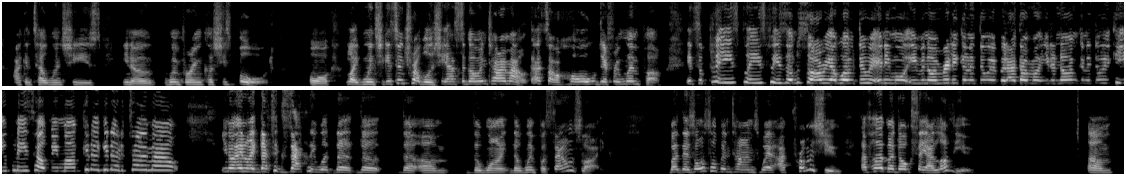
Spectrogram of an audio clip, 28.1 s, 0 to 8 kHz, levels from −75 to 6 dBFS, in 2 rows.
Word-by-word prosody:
I 195 - -5
can 190 0 -9
tell 185 -1 -2
when 190 0 -9
she's, 180 -3 -6 0.3
you 200 - -6
know, 170 -1 -3
whimpering 200 +1 -3
'cause 205 0 -6
she's 210 -4 -7
bored 435 - -1 0.5
or, 170 -2 0 0.2
like, 200 0 +4
when 220 0 +1
she - - 0
gets - - 0
in 310 - +1
trouble 295 -8 +2
and 190 - -3
she 235 - -4
has 240 0 0
to 250 - -3
go 245 0 0
in 255 +1 -2
time 260 -1 +3
out, 250 - +2
that's 285 0 -2
a 205 -4 +1
whole 235 +2 -1
different 230 +1 -2
whimper, 250 -2 -2 0.4
it's 270 +2 -2
a 305 - -4
"Please, 375 0 +2
please, 345 -5 -1
please. 345 -5 +1
I'm 320 +2 +5
sorry. 330 -2 +5
I 315 - +9
won't 315 -1 +6
do 335 0 +1
it 305 -3 +4
anymore 310 -1 +2
even 300 0 +1
though 300 - +6
I'm 300 - -6
really 330 0 +7
gonna 305 -1 -2
do 315 - -2
it, 305 -1 +1
but 285 0 +4
I 290 - +5
don't 305 -1 +5
want 300 -2 -2
you 290 - -5
to 295 - -12
know 310 0 +4
I'm 315 0 -3
gonna 300 -1 -6
do 315 - -8
it. 325 0 -4
Can 370 -2 -2
you 340 - -4
please 370 -2 -1
help 335 -4 +6
me, 330 0 +1
mom? 330 0 +1
Can 455 - -2
I 445 - 0
get 440 +1 +1
out 415 - -4
of 350 - -23
time 435 -2 +1
out?" 400 -2 +2 0.5
You 295 - -9
know? 300 - +6
And, 300 0 +7
like, 290 -2 +5
that's 295 +5 +5
exactly 255 - +1
what 235 0 -7
the 220 -3 -1
the 210 -2 -3 0.3
the, 205 -2 -5
um, 190 -2 -8 0.3
the 195 +1 -5
whine 190 -1 -5
the 190 - -4
whimper 205 -2 -8
sounds 305 - -6
like. - - -9 0.8
But 245 0 -3
there's 240 +1 -2
also 315 +5 -1
been 265 -4 -7
times 230 -3 -9
where, 225 -2 -2
I 210 - -3
promise 400 +6 -3
you, 340 -5 -5 0.2
I've 230 +1 -3
heard 310 +1 +3
my 280 - +3
dog 255 -1 -1
say, 250 -2 +1
"I 200 - +2
love 330 - -2
you." 380 +3 -13 1.4
Um. 195 -2 -2
280 Hz, 235 wpm, -23 LUFS, 215-330 Hz, 1.4 s, I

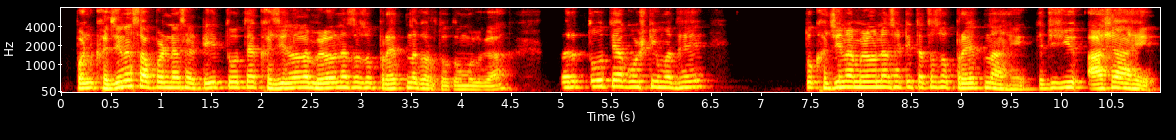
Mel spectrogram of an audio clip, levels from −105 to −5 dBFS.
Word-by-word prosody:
पण 170 +1 +3
खजिना 180 +7 +3
सापडण्यासाठी 185 -5 +4
तो 190 0 0
त्या 195 0 0
खजिन्याला 170 +3 +2
मिळवण्याचा 185 +2 +2
जो 180 0 -2
प्रयत्न 160 +2 -2
करतो 140 -5 -5
तो 130 - -7
मुलगा. 120 0 -5 0.6
तर 190 +1 0
तो 220 +1 +3
त्या 220 -1 +2
गोष्टीमध्ये, 200 -2 -2 1.2
तो 190 - -3
खजिना 190 +4 +1
मिळवण्यासाठी 200 0 0
त्याचा 190 0 -1
जो 195 0 -1
प्रयत्न 175 0 -1
आहे, 140 -4 -2 0.2
त्याची 150 +4 -5
जी 190 +2 +1 0.2
आशा 185 +4 +3
आहे, 155 -6 +1
185 Hz, 145 wpm, -23 LUFS, 165-195 Hz, 1.2 s, सापडण्यासाठी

